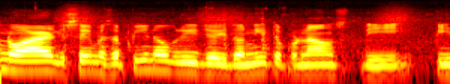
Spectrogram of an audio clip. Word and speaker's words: Pinot Grigio: the fourth one it's pinot grigio all right the pino you will see that they have a letter t at the last end but you don't need to pronounce it and pronounciation is pinolan and then the gridio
